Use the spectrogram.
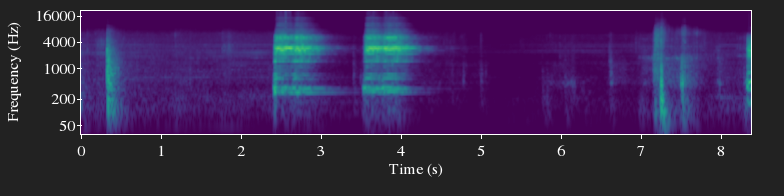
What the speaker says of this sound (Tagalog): Bosch Europa horn.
